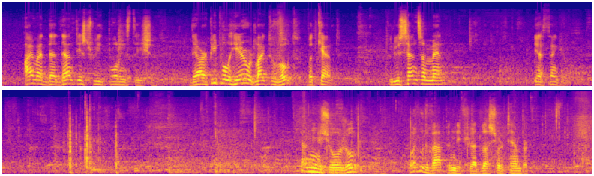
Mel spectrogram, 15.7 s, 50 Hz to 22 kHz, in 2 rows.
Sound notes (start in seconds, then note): 8.7 receiver clicks; 9.1 people chatter indistinctly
